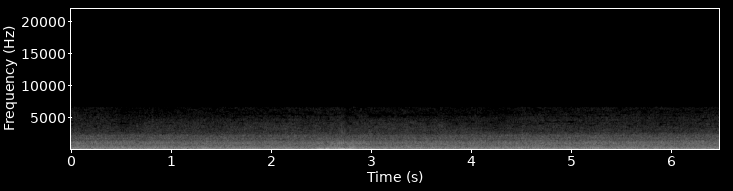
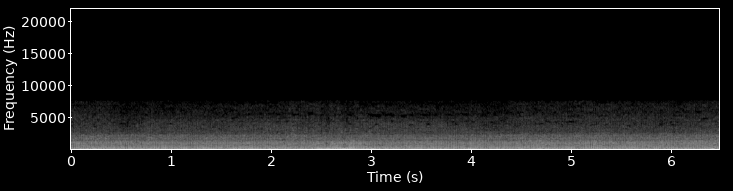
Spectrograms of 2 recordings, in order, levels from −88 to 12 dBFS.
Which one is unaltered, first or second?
first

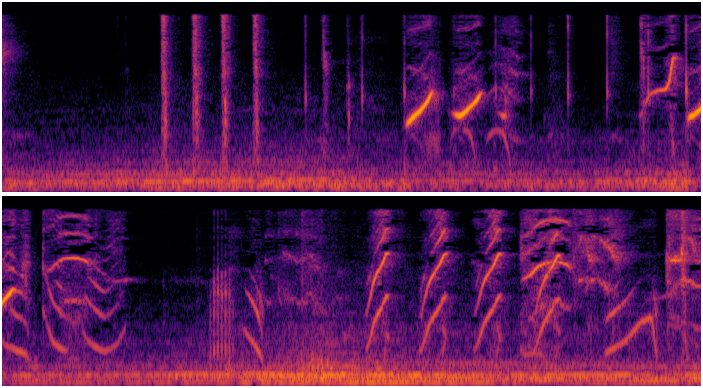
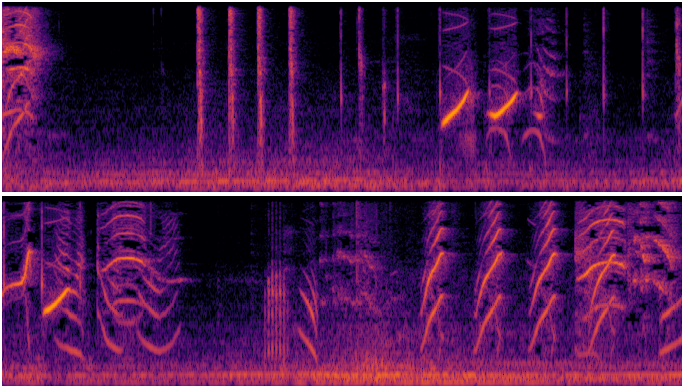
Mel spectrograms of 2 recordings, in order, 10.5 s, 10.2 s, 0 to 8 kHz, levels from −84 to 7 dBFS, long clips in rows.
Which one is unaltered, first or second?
second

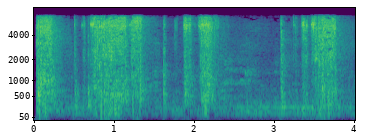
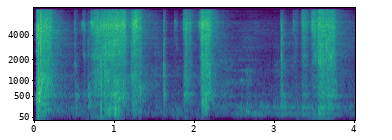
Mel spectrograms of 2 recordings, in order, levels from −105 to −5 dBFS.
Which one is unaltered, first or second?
first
